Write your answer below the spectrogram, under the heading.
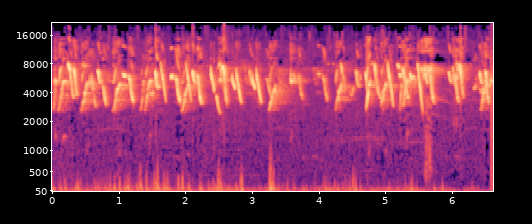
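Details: Free-living saffron finches in a natural setting give a dense, chattering song of rapid high chirps and trills. Several birds seem to overlap, with light low background noise.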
